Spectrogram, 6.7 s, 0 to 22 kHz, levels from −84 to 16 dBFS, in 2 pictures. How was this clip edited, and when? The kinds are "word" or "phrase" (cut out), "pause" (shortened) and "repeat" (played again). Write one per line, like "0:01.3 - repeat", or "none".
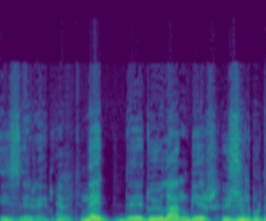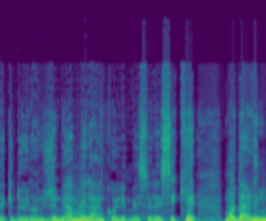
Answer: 0:01.8 - word
0:03.1 - word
